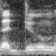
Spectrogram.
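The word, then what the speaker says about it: Adum: adam you misunderstand the the merchant's name is a doom larp but it's spelled adu-m so uh man these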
